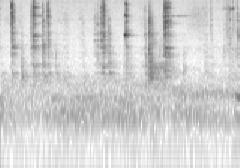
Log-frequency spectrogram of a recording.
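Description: MasterRack fold-down ladder rack on a cargo van being pulled down by hand: a string of about six short metal clicks and clinks from its arms and pivots.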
